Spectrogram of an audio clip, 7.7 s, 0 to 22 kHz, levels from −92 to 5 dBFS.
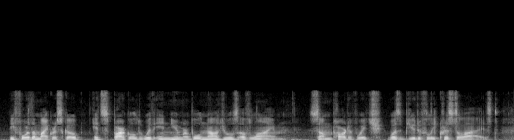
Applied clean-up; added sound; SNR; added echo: none; none; none; none.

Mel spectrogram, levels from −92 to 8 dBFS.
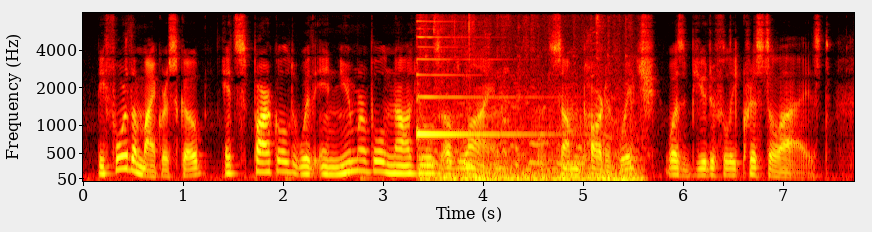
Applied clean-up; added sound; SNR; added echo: none; Keyboard (musical); -1 dB; none.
